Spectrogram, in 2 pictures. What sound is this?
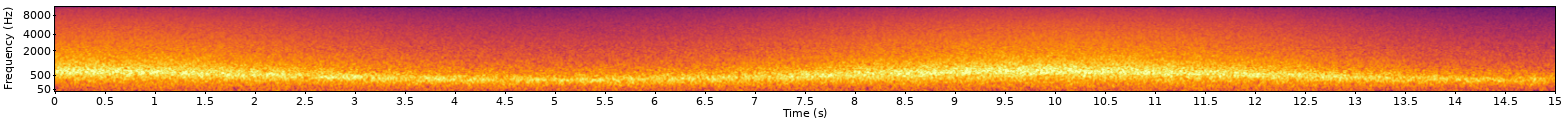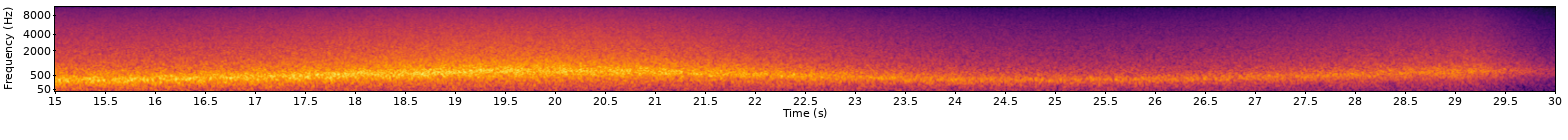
A great sound that I produced in Audacity using the wah wah effect after using white noise. It sounds rather like a windy and stormy wind approaching!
